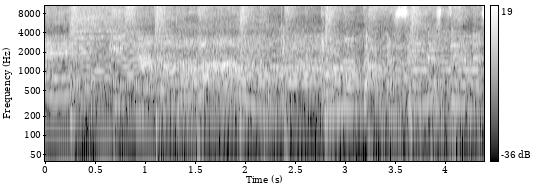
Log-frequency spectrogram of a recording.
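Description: A 1980s rock band playing a full arrangement, with a lead melody that slides up and down in pitch over the sustained band sound.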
